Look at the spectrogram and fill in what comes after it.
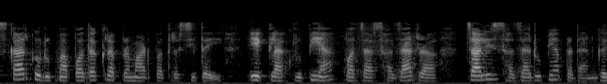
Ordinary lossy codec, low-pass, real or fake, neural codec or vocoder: AAC, 32 kbps; 7.2 kHz; real; none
